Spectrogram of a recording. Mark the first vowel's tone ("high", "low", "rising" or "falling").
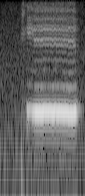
high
